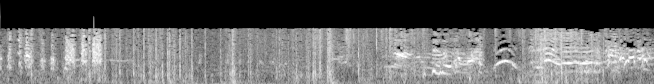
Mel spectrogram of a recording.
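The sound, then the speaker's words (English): A hen clucks repeatedly in short, busy bursts, with a few higher squawks near the end, while someone is told to grab and hold it, mixed with voices talking over and around it. “Ven para acá, agarra la gallina. Agárrala bien.”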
